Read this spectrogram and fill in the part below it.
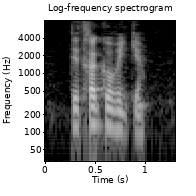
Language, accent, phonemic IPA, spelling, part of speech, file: French, France, /te.tʁa.kɔ.ʁik/, tétrachorique, adjective, LL-Q150 (fra)-tétrachorique.wav
- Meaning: tetrachoric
